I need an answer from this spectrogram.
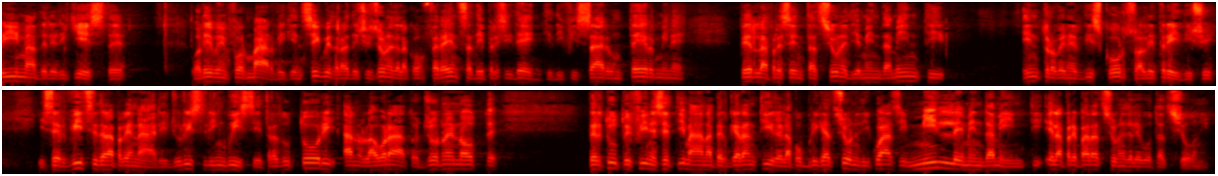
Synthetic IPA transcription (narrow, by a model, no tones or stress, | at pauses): pɾiːmad̪elːeɾikjɛst̪e | voleːvoiɱformarvikeinsɛːɡwit̪oalad̪et͡ʃizjoːned̪elakoɱfeɾɛnt̪sad̪ejpɾezid̪ɛnt̪id̪ifisːaːɾeunt̪ɛrmine | perlapɾezent̪at̪sːjoːned̪iemend̪ament̪i | ent̪ɾovenerd̪iskorsoalːet̪ɾeːd̪it͡ʃiːservit̪sːid̪elaplenaːɾjaid͡ʒuɾist̪iliŋɡwist̪iet̪ːɾad̪ut̪ːoːɾianːolavoɾaːt̪od͡ʒornoenːɔt̪ːe | pert̪ut̪ːoilfiːneset̪ːimaːnaperɡaɾant̪iːɾelapublikat̪sːjoːned̪ikwaːzimilːeːmend̪ament̪iʔelapɾepaɾat̪sːjoːned̪elːevot̪at̪sːjo̰ːnḭ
